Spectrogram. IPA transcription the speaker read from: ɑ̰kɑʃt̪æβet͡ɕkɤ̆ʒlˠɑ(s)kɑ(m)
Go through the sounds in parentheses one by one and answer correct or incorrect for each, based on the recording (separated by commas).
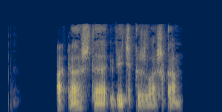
incorrect, correct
